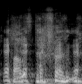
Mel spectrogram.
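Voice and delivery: a giggle through the words; laughing. Real, not acted. To the hosts, a laughing aside.

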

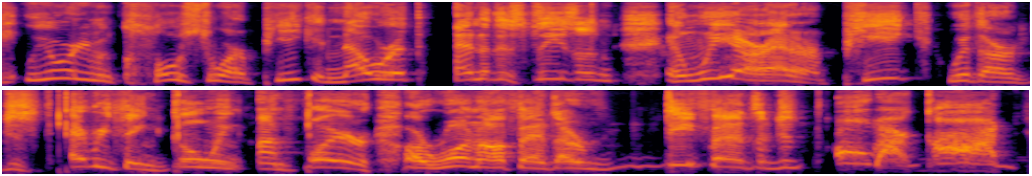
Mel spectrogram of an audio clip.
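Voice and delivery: high-pitched rant climbing into a squeal; building hype. Acted.

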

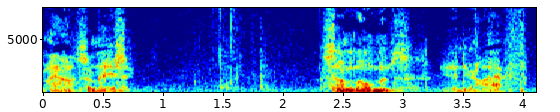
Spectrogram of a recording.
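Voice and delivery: breathy near-whisper, moved; hushed whisper. Real, not acted. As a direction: let it drop to a whisper. Emotional memory, whispered.

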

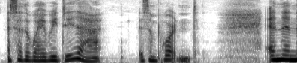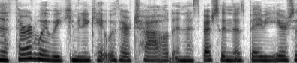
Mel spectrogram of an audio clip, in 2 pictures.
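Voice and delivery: ordinary talk

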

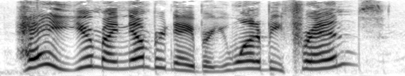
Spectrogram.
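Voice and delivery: high, eager greeting; bright friendly ask. Retold or imitated. Friendly texter.

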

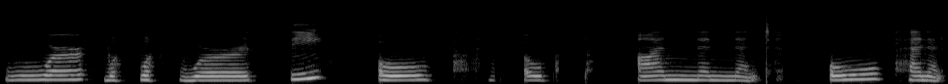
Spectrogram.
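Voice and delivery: stuck on "Wor-, w-, w-", then "opponent" stretched out piece by piece; struggling to pronounce. Shown as a demonstration. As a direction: sound out "worthy" and "opponent" very slowly, with false starts. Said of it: "I can't even say the other word".

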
